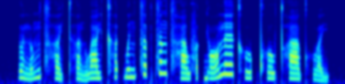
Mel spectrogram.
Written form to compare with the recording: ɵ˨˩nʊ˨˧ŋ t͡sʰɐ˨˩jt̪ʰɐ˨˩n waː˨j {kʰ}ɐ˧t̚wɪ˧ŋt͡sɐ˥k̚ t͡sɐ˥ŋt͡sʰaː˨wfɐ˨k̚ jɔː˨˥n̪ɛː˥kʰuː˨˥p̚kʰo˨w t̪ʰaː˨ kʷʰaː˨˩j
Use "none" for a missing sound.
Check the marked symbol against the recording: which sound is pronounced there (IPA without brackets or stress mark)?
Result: kʰ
